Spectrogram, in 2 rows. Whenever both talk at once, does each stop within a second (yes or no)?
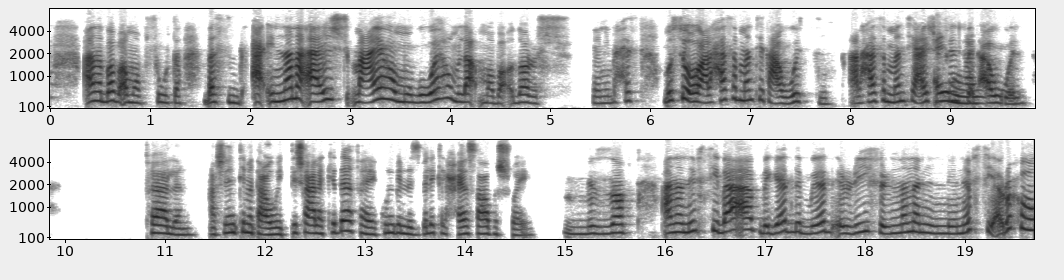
yes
